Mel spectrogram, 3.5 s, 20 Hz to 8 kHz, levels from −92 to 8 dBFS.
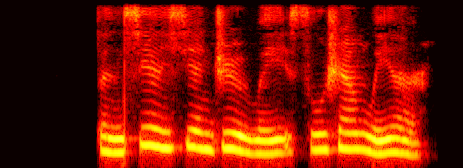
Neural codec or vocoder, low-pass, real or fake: codec, 24 kHz, 0.9 kbps, WavTokenizer, medium speech release version 2; 7.2 kHz; fake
